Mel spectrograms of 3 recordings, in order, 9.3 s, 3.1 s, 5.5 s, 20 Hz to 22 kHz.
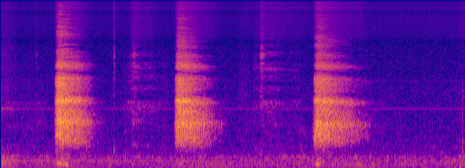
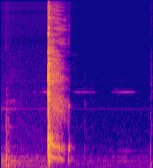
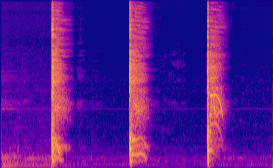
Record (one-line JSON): {"exhalation_length": "9.3 s", "exhalation_amplitude": 10420, "exhalation_signal_mean_std_ratio": 0.37, "cough_length": "3.1 s", "cough_amplitude": 32768, "cough_signal_mean_std_ratio": 0.18, "three_cough_length": "5.5 s", "three_cough_amplitude": 32768, "three_cough_signal_mean_std_ratio": 0.25, "survey_phase": "beta (2021-08-13 to 2022-03-07)", "age": "45-64", "gender": "Female", "wearing_mask": "No", "symptom_cough_any": true, "symptom_runny_or_blocked_nose": true, "symptom_sore_throat": true, "symptom_onset": "3 days", "smoker_status": "Never smoked", "respiratory_condition_asthma": true, "respiratory_condition_other": false, "recruitment_source": "Test and Trace", "submission_delay": "1 day", "covid_test_result": "Positive", "covid_test_method": "RT-qPCR", "covid_ct_value": 23.9, "covid_ct_gene": "ORF1ab gene", "covid_ct_mean": 24.0, "covid_viral_load": "13000 copies/ml", "covid_viral_load_category": "Low viral load (10K-1M copies/ml)"}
